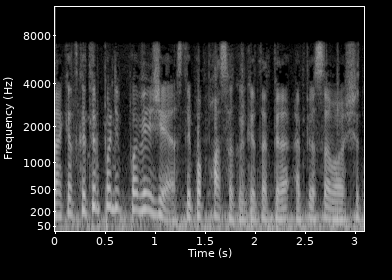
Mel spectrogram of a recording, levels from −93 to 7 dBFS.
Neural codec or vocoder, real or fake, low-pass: none; real; 7.2 kHz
